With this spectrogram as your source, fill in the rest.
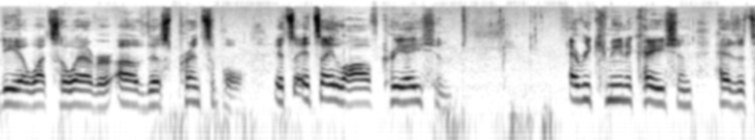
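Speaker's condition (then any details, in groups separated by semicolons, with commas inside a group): No condition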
